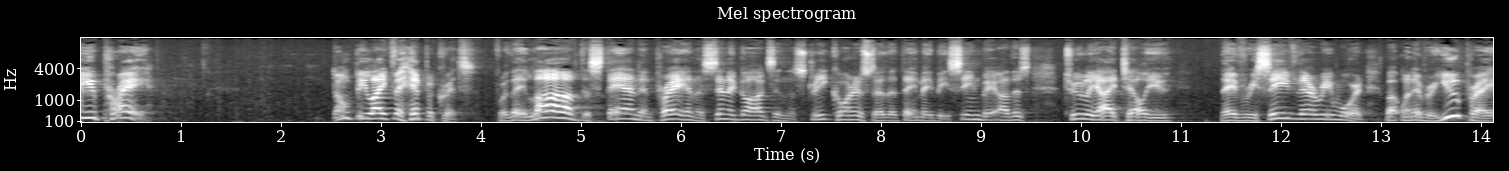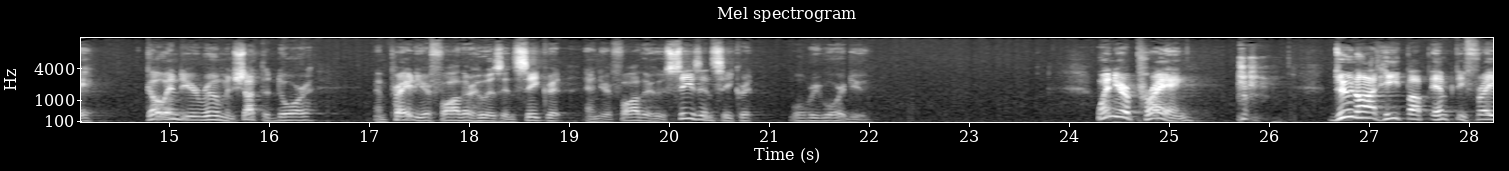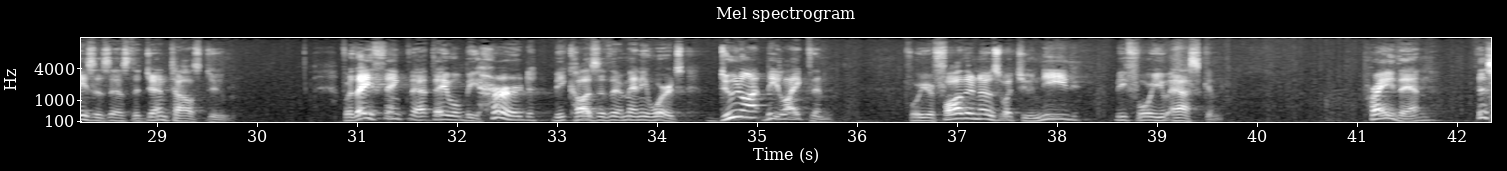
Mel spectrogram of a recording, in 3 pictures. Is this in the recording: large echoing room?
yes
